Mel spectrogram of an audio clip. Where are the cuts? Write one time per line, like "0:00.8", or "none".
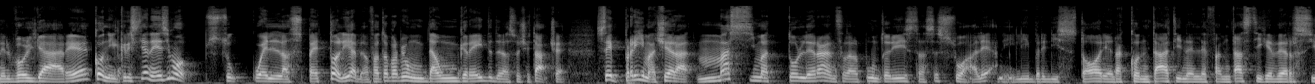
0:10.0
0:11.1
